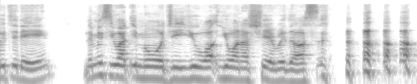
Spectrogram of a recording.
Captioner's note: laughing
